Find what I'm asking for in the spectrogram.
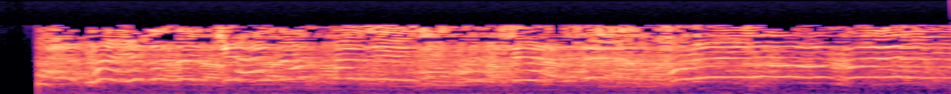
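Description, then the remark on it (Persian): A mother screams and wails in grief for her schoolgirl daughter, killed in the bombings near Sayed al-Shuhada school in Dasht-e-Barchi, west Kabul. Her cries are loud and unbroken for several seconds, rising and falling in shaky, sobbing cries with no spoken words. “بیشتر در این گزارش بشنوید که با فریاد مادری یکی از قربانیان آغاز می شود.”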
